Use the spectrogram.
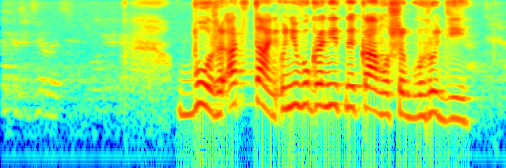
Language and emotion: Russian, angry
